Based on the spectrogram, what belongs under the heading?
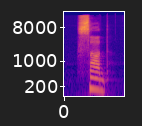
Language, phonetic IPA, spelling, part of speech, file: Ukrainian, [sad], сад, noun, Uk-сад.ogg
- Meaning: 1. garden, orchard 2. park, garden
